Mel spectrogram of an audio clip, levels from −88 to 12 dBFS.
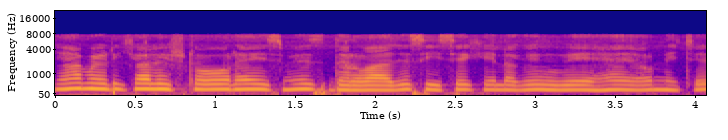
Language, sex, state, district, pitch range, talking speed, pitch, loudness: Hindi, female, Haryana, Charkhi Dadri, 185-210 Hz, 190 wpm, 200 Hz, -14 LUFS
